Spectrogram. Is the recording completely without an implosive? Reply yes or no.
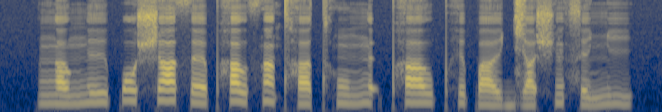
yes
